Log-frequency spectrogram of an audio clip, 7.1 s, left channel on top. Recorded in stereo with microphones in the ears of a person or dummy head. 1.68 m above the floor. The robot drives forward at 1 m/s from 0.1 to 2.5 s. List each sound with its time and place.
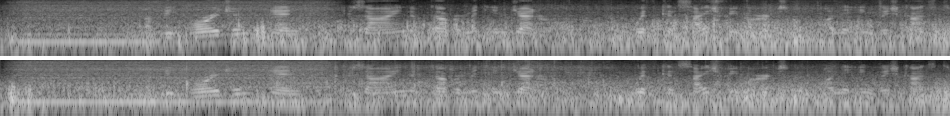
1.1 s a man speaking: 35° left (ahead or behind); by 7.1 s 25° left (ahead or behind)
